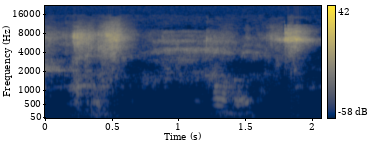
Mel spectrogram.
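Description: Faint, short whimpering calls from a baby long-tailed macaque, a few separate cries with wavering pitch, with brief high raspy sounds in between.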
